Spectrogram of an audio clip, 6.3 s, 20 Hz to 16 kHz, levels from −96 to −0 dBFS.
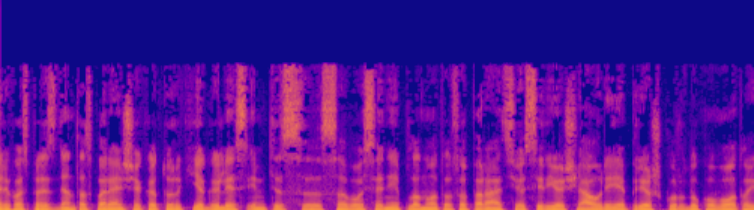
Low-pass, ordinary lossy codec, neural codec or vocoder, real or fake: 14.4 kHz; MP3, 48 kbps; codec, 44.1 kHz, 7.8 kbps, DAC; fake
